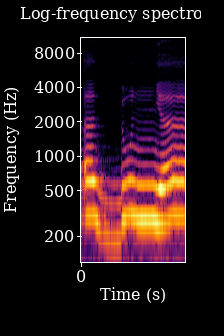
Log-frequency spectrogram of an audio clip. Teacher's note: Kemudian pada bacaan ad-dunya, ini dinamakan izhar mutlaq karena nun sukun dan ya berkumpul dalam satu kata, maka nun sukun tersebut dibaca secara jelas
